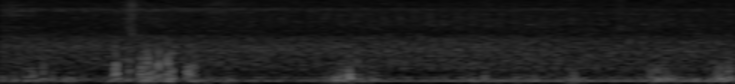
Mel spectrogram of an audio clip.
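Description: A vehicle engine running at a steady pitch, with gusts of wind buffeting the microphone.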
